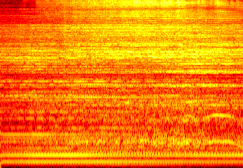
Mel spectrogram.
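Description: The last chord of a rock song held and ringing out: an amplified acoustic guitar chord sustained steadily through a PA speaker, with cymbal wash fading above it.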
